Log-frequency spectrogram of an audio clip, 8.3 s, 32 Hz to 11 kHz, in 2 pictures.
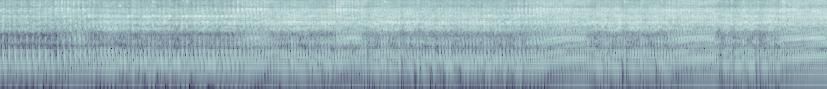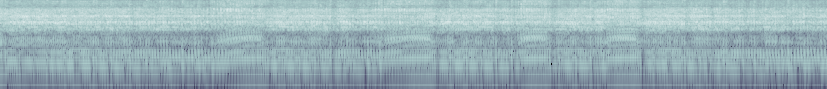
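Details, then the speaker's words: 2-stroke grass cutter (mesin potong rumput) after repair, started on choke then choke opened slightly; replaced part glued to prevent air leak, ignition and carburetor checked OK. Idles stable, then revs up and down crisply about twice a second with no stumble; normal revving. "Nah, itu ya. Lihat. Stabil ya. Coba kita gas."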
